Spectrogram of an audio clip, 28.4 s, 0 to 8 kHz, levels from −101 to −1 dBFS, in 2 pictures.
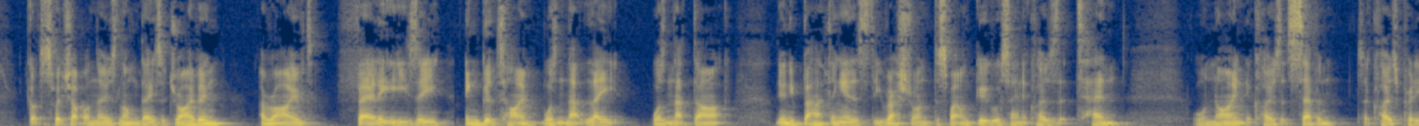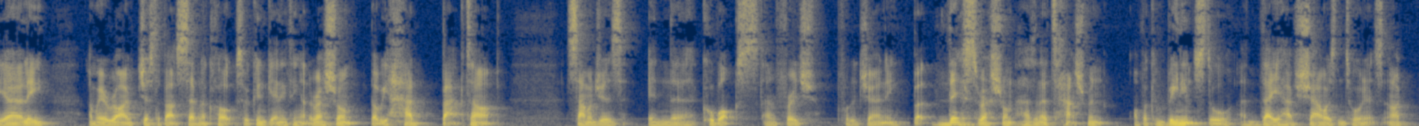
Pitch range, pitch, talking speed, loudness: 90-100 Hz, 95 Hz, 205 wpm, -18 LUFS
